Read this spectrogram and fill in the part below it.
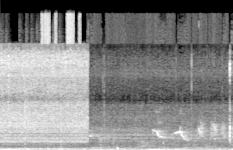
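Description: Steady hissing sizzle of onions frying in oil over a low flame, loud at first then dropping to a softer crackle, with a few faint chirps in the background.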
